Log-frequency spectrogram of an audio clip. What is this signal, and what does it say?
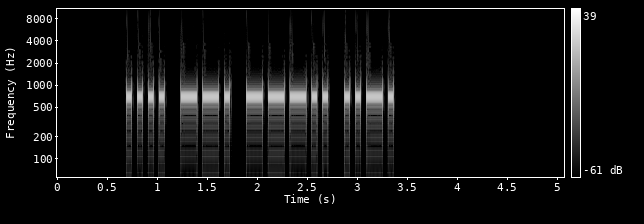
Morse code, heard as a keyed tone, about 22 wpm, 700 Hz. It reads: HG8F
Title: DXCC-100 Call Signs - 4 Characters - 22wpm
